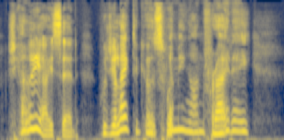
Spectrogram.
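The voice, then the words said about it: Cracking voice between bass and falsetto. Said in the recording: “I've been practicing my deep voice all morning ... the deep voice. God with a throat cold ... I lost it asking her out. I wobbled ... imitated the preteen gargle of bass and falsetto”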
